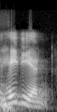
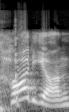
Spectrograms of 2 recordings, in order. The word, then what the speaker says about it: Hadian: He has made the ultimate sacrifice to make it Hadian. It's Hadian, the correct pronunciation.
